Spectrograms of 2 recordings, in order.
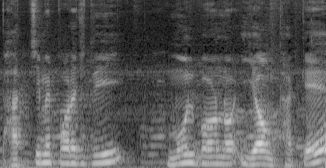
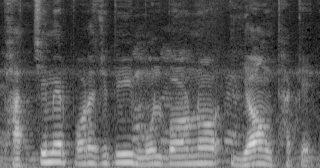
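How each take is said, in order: Both takes have the same delivery.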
